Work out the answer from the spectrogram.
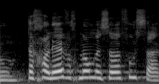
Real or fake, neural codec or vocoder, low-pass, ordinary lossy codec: real; none; 14.4 kHz; none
